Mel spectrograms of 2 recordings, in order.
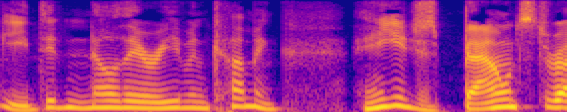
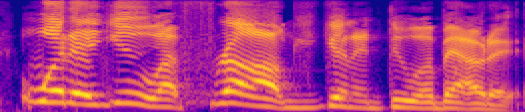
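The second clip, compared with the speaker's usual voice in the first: high, scoffing cartoon ogre; mocking ogre; 4 semitones higher than usual. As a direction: jeer at the little frog. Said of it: "the ogre just laughed and said".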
